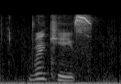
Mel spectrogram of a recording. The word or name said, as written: Rukis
